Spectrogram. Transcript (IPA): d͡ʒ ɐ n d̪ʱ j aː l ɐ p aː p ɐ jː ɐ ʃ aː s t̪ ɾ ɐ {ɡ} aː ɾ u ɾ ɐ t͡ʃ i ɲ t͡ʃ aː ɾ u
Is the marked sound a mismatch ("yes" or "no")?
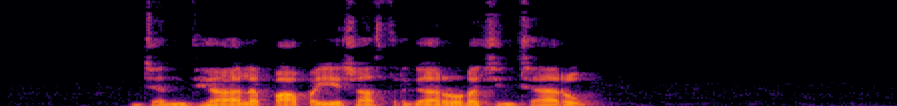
no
